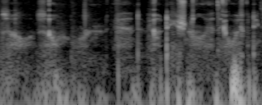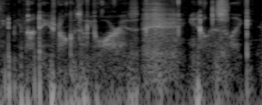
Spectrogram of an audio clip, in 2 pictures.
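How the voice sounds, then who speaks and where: The speaker whispers at a fairly quick pace. Background noise is noticeable. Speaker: ASMR creator. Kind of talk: ASMR soft-spoken rambling to camera. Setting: studio microphone, ear to ear binaural recording. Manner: soft-spoken, whispering, relaxing.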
